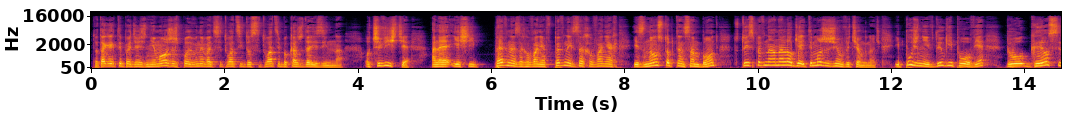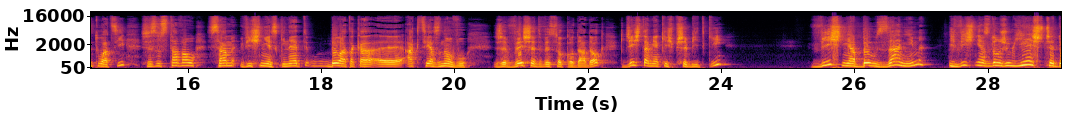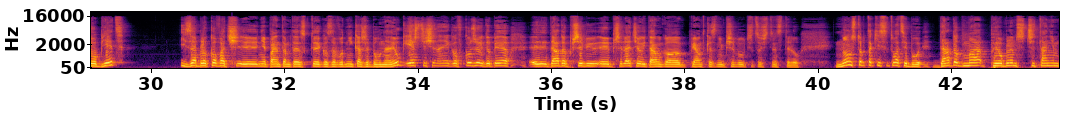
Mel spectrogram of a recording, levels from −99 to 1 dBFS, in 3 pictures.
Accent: native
